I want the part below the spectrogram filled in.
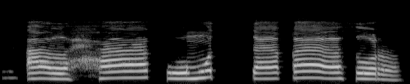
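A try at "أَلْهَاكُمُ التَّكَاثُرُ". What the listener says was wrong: Nah, sekali lagi ditegaskan untuk yang akhir ya, jangan sampai kepanjangan. Jangan jangan langsung ya. Jangan ikhtilas. Jadi disempurnakan semua ketukannya ya. Jadi satu-satu ketukan semua disempurnakan.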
